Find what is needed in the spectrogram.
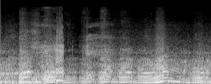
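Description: Yamaha XJ6's inline-four motorcycle engine running, heard from the rider's seat, its pitch rising and falling a few times as the throttle is worked.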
